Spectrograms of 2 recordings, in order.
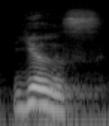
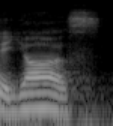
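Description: First: Yağız as "ya-ız", ı audible; louder two-vowel Yağız; name pronunciation. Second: Yağız as one long "yaaz"; soft-G rule. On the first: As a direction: sound out Yağız as written. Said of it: "erkek ismi olarak kullanıyorsanız". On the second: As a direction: drop the ı in Yağız. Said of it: "yumuşak G kuralına uyun". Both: Shown as a demonstration.

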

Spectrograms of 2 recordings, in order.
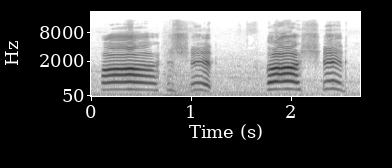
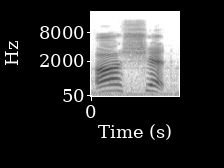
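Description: First: Loud curse. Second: Said in the usual way. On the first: Real, not acted. Crash while driving in game.

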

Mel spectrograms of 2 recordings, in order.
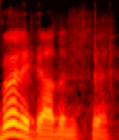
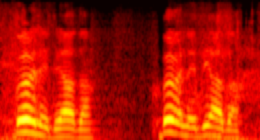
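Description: First: Said in the usual way. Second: Louder, punchy repeat of Böyle bir adam; emphatic repeat. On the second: Real, not acted. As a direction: hammer the point home.

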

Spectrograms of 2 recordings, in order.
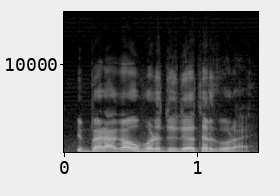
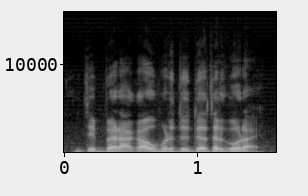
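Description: The two takes are said the same way.

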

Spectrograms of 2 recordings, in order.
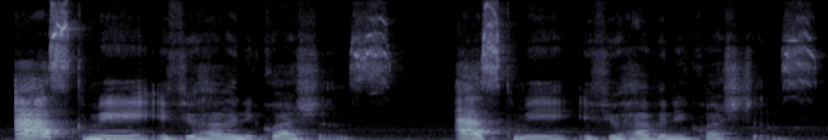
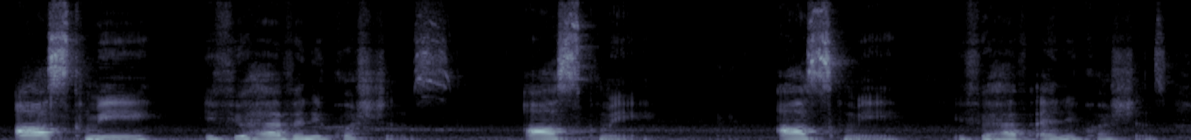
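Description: First: American accent. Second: British accent. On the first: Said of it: "Inglês americano". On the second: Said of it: "Inglês mais britânico". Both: Shown as a demonstration.

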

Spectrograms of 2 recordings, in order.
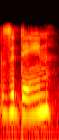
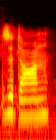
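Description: First: Zidane said as zih-DAYN; Zidane rhyming its end with "Dane"; spelling-based mispronunciation. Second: Zidane said as zih-DAHN; Zidane with an open "ah" in the second syllable; correct game pronunciation. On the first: Admitting how the name looks on screen, Zidane as zih-DAYN. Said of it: "looks like Zidane". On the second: Explaining how Dissidia says the name, Zidane as zih-DAHN. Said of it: "they pronounce it Zidane". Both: Shown as a demonstration.

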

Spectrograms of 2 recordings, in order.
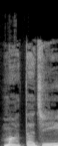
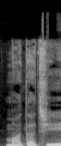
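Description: First: Said in the usual way. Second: Lightly voiced weepy screen hero; Sivaji Ganesan style. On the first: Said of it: "கழுத்தை பற்றி தொங்கினாள்". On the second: A narrator's reading. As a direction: plead like a tragic film hero calling his mother. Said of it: "Sivaji கணேசனை pole அழைத்தவன்".

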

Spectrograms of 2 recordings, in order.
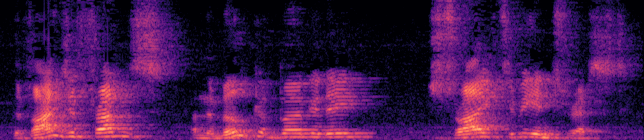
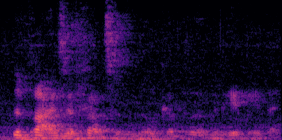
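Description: First: Lilting, stately royal declamation; grand kingly talk. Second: Said in the usual way. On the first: Acted. King naming his youngest's suitors, stately and lilting. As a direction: roll out the ornate phrases ceremoniously. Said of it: "that's the way he talks". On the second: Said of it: "couldn't come out saying".

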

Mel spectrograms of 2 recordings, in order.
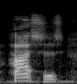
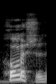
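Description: First: Horses said Boston style with no R, like hahses; Boston accent. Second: Horses with a clear R, hor-ses. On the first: Beer reviewer showing the wrong Boston way to say horses. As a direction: say horses with the R dropped. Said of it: "There's an R in there someplace". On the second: Beer reviewer correcting himself to a rhotic horses. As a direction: sound the R in horses fully. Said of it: "It should be horses". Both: Shown as a demonstration.

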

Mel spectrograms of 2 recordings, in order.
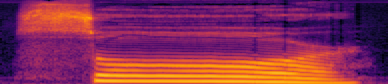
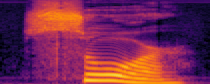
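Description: First: "soar" stretched very long, vowel rounded into the R; drawn-out SOAR. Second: Said in the usual way. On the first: Shown as a demonstration. Teacher showing ah followed by R in another word, "soar" drawn out slowly. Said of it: "When the ah vowel is followed by the R consonant". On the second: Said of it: "Let's look at another word".

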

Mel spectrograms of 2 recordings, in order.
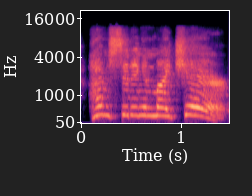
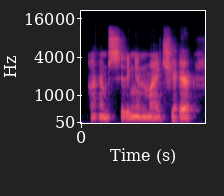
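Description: First: High, loud, excited outburst. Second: Apathetic. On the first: Teacher showing the emotion behind the words, excited. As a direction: exclaim it with a huge lift in pitch. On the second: Teacher showing the emotion behind the words, apathetic. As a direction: say it with the excitement drained away. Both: Shown as a demonstration. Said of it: "emotion that's behind what I'm saying".

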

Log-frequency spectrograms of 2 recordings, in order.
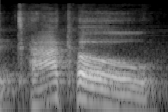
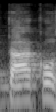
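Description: First: "taco" as TAH-koh, stretched; drawn-out anglicized "taco"; English pronunciation. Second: "taco" with short pure vowels; Spanish "taco", unaspirated t; Spanish pronunciation. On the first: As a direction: say "taco" slowly, American-style. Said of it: "se dice". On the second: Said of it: "se dice taco". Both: Shown as a demonstration.

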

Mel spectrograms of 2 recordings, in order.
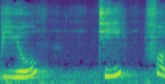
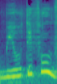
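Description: First: "beautiful" drawn out slowly in three separate parts; broken into syllables. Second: Said in the usual way. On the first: Shown as a demonstration. Teacher counting syllables for pupils, "beautiful" broken slowly into three. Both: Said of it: "هذه فيها three syllables".

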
